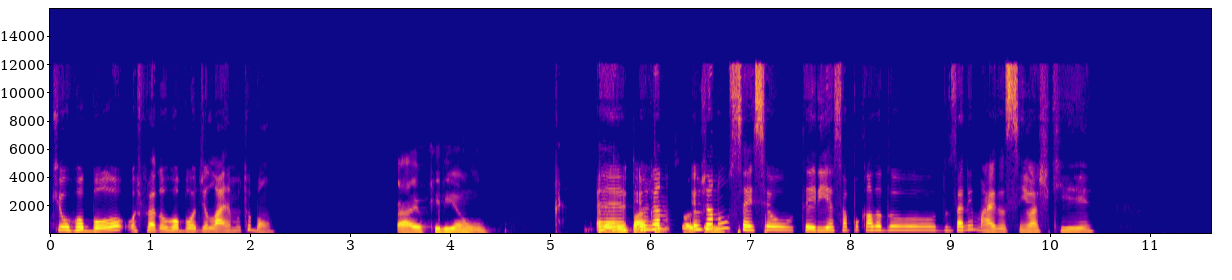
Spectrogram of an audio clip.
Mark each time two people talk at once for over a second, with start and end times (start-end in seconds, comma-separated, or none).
5.5-6.8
